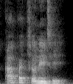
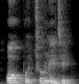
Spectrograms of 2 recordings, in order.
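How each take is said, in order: First: It is said with an American accent. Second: It is said with a British accent. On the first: "The Americans will say opportunity" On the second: "That's the British style"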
